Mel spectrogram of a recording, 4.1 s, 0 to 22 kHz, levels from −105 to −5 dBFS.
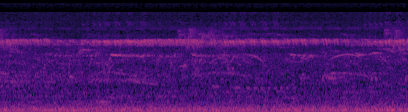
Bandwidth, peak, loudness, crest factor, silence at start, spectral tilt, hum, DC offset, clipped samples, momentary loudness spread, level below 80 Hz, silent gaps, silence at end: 19.5 kHz; -40 dBFS; -52 LUFS; 14 dB; 0 s; -2.5 dB/octave; none; under 0.1%; under 0.1%; 5 LU; -68 dBFS; none; 0 s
